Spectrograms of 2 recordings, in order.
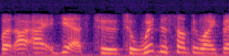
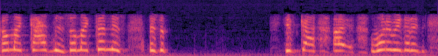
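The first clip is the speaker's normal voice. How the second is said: high, frantic, panicked put-on screaming; 9 semitones higher than usual. Recounting a phone call with her producer, the speaker re-enacts it: retelling screaming into a phone. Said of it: "I'm screaming in the phone like".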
